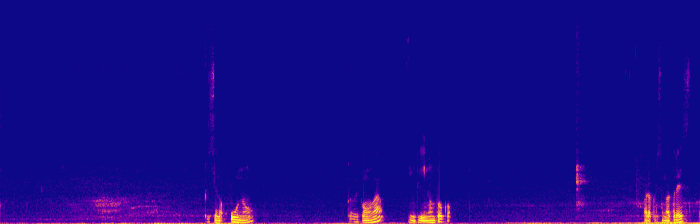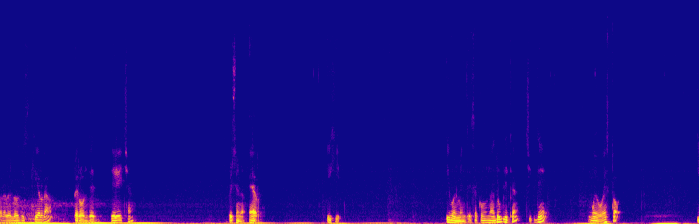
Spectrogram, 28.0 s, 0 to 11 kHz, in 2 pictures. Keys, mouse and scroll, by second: 0.5-4.1 middle drag, 5.5 KP_1, 6.3-8.5 scroll up 1, 10.8 r, 13.5 KP_3, 18.0 r, 20.9 middle click, 24.1 shift+d.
